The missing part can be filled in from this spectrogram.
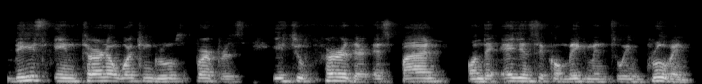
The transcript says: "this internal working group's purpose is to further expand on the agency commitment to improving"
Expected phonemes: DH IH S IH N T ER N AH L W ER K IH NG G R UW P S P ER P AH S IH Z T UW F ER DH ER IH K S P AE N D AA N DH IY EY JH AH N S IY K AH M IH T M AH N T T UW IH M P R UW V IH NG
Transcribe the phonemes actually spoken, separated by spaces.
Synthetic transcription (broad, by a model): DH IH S IH N T ER N AH L W ER K IH NG G R UW P S P ER P AH S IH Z T UW F ER DH ER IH S P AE N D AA N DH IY EY JH AH N S IY K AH M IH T M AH N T T UW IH M P R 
